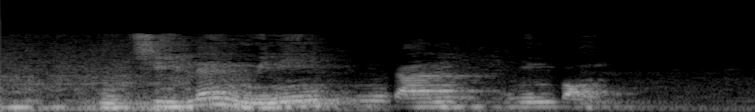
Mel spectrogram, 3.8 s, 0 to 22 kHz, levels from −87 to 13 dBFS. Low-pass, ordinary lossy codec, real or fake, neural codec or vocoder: 7.2 kHz; MP3, 32 kbps; real; none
